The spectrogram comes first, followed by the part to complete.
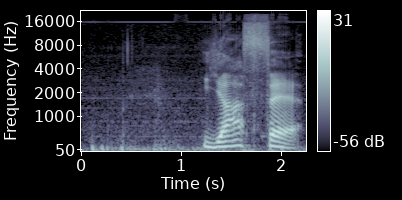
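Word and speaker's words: יפה: and in this word the pay does not have a dog a shin it's pronounced as the English letter F and the word is Yaffa Mitsuyo it means beautiful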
